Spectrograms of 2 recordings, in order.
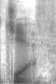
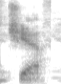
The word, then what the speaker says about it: GIF: every instance of english words where you have gi the g is soft so if you're an english speaker and you see gif written and you don't know what it stands for the natural pronunciation is jeff i'm gonna i'm gonna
